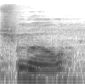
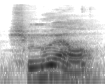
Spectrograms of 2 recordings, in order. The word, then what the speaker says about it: Shmuel: Pronounce the word. The child Shmuel, S-H''MU''EL.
